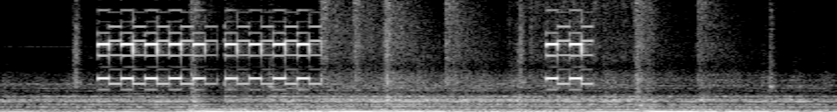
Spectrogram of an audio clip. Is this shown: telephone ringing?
yes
